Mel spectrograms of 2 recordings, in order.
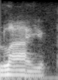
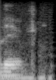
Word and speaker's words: live: home when he live so for the first one first one live and the second one live excellent well done that vowel sound changes thanks there okay thank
